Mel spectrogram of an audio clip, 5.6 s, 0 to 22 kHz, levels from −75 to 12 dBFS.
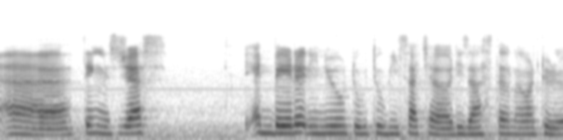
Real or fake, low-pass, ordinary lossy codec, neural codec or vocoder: real; none; none; none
